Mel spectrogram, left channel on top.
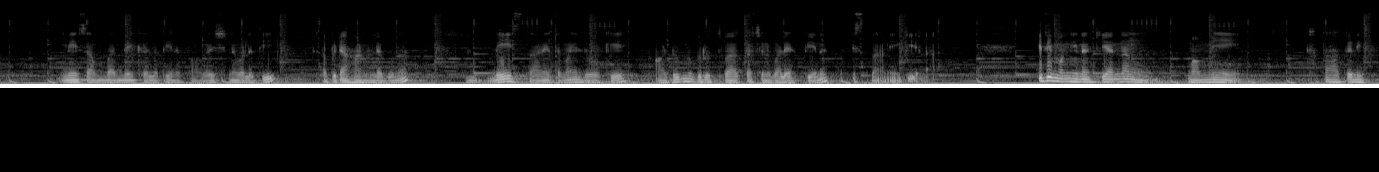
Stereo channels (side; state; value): right; silent; digital silence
